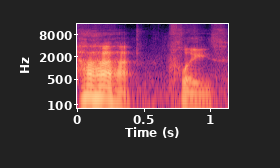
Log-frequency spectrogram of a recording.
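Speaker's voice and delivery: dainty, slow little ha-ha chuckle. Retelling the reporter's question being laughed off: imitating a little chuckle. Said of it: "the little chuckle is just perfect".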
